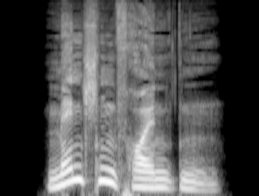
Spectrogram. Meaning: dative plural of Menschenfreund
- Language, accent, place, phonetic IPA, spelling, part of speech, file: German, Germany, Berlin, [ˈmɛnʃn̩ˌfʁɔɪ̯ndn̩], Menschenfreunden, noun, De-Menschenfreunden.ogg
